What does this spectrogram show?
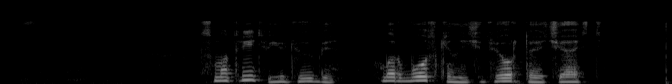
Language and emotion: Russian, sad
